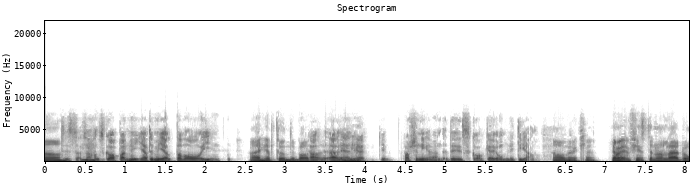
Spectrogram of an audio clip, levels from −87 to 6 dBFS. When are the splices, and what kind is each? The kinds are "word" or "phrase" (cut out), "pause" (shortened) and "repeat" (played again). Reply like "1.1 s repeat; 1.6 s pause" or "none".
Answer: 1.3 s word; 2.4 s pause; 5.2 s word; 6.2 s pause; 7.0 s pause

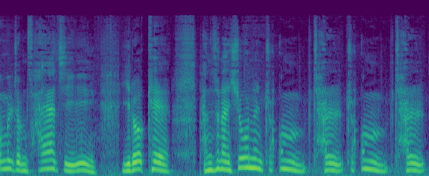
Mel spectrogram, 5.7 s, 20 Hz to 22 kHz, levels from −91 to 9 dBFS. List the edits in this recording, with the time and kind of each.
1.6 s pause; 4.6 s repeat

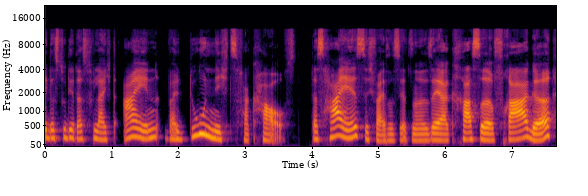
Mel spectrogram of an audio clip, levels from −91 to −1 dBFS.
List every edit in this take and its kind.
3.9 s pause; 5.1 s word; 5.8 s word

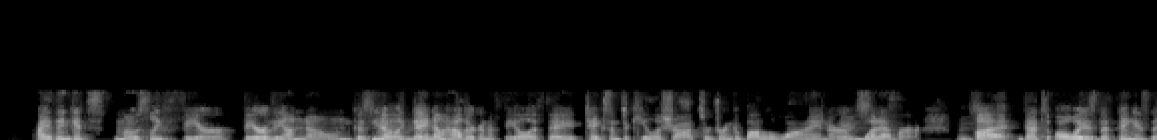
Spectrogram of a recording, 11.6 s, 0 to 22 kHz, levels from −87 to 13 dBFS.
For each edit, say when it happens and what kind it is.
none

